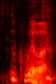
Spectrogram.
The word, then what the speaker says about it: Tukwila: Tukwila. Tuk as in what Ken and I were wearing our heads in the snow.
